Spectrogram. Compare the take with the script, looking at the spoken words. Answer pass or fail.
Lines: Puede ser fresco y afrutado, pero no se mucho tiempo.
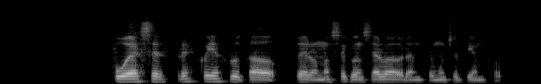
fail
